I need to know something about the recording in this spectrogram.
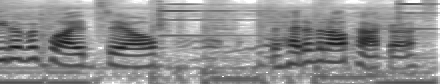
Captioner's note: bell chimes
